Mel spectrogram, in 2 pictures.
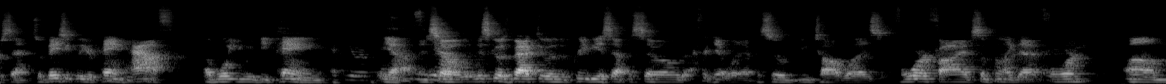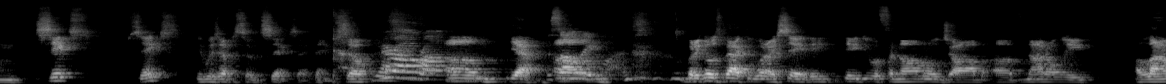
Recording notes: Salt Lake City, UT. We decide to put some new cameras to use and actually shoot a pod with her roommate. The mic quality on the cameras wasn't the best.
